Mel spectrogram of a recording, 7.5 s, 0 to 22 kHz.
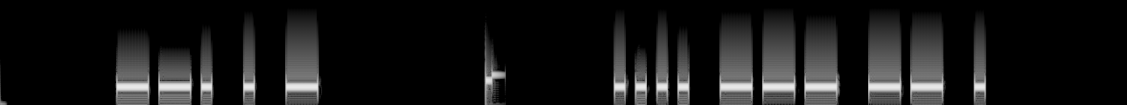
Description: Morse code, heard as a keyed tone, about 17 wpm, 700 Hz. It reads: GET HOME
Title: Sentences from Top 200 Words - New Word Drill - 17wpm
